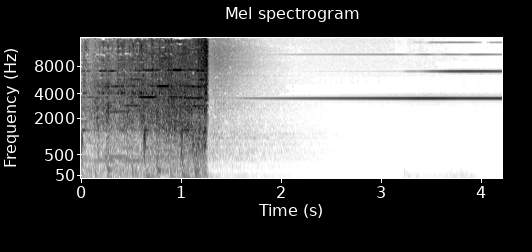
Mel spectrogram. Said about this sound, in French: N'ajustez pas votre appareil. Ce silement correspond à l'un des sons que 80 000 Québécois entendent en permanence. Ce bruit constant et lancinant, appelé un acouphène ou son fantôme, peut entraîner des problèmes de sommeil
